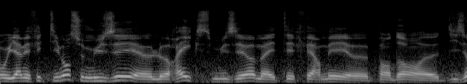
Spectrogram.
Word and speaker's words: Rijksmuseum: Ça se prononce Rijksmuseum.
